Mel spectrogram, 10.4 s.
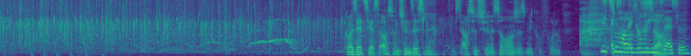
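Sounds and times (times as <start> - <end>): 
crowd applauding: 0.0 - 6.9
speech: 5.2 - 10.3.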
